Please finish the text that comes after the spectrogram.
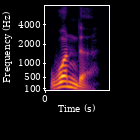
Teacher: Lots of speakers in the north of England will use the uh vowel sound like in put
